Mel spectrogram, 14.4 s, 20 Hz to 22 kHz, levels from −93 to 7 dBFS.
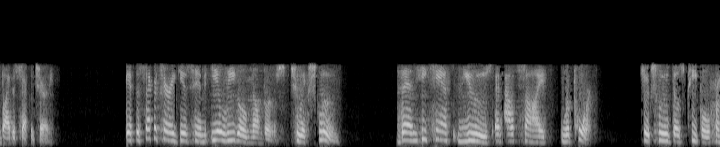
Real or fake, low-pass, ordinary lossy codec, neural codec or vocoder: fake; 3.6 kHz; AAC, 16 kbps; autoencoder, 48 kHz, 128 numbers a frame, DAC-VAE, trained on Japanese speech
